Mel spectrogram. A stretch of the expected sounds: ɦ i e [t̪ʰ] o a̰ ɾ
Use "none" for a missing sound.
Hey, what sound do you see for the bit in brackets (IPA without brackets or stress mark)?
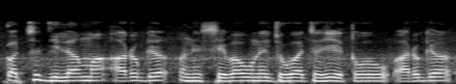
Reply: t̪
